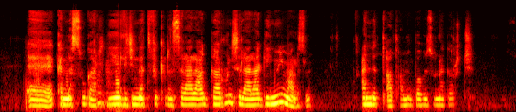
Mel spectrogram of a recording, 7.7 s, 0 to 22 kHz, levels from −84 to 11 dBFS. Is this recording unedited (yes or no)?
yes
